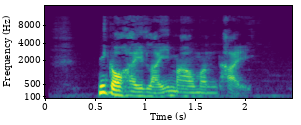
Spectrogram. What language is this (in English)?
Cantonese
